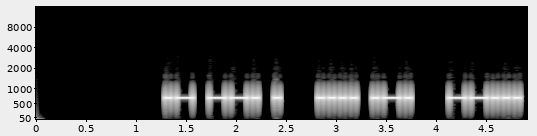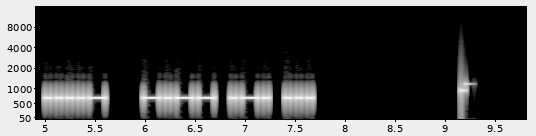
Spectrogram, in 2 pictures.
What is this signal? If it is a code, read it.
Morse code, heard as a keyed tone, about 22 wpm, 700 Hz. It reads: AGE HR 74 YRS
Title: Practice QSO - Exchange 3 - More Info - 22wpm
